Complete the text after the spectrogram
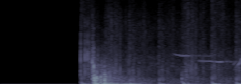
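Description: Footsteps run quickly over soft, leafy ground.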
